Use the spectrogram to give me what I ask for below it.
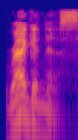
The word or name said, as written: raggedness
